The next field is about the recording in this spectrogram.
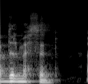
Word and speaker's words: Abdulmohsen: Or how do you say it actually? – Yeah, that's actually close. Yeah, Abdulmohsen.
